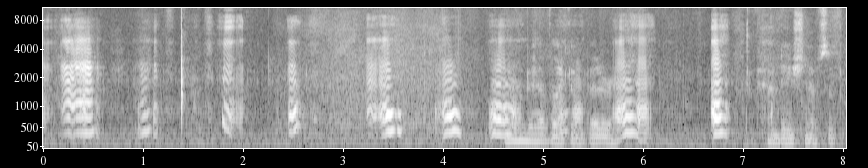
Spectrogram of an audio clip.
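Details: A baby during tummy time, which he dislikes: short, fussy wails and whimpers in a small room with a steady low hum behind; infant crying in protest.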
